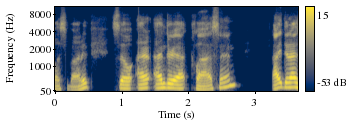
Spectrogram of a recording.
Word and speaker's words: Claassen: her to tell us about it so Andrea Clon I did I say it right Clon so yes yeah okay good I was like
